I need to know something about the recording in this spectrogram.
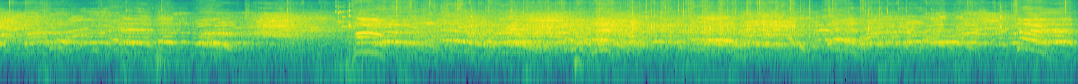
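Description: Sneakers squeak sharply and often on a hard floor in an echoing hall.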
